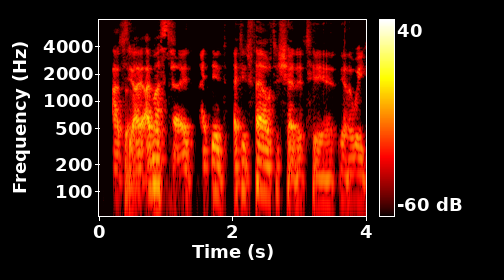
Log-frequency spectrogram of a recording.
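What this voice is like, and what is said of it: Posh English accent. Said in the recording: “your posh accent ... any Englishman who's listening to this”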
